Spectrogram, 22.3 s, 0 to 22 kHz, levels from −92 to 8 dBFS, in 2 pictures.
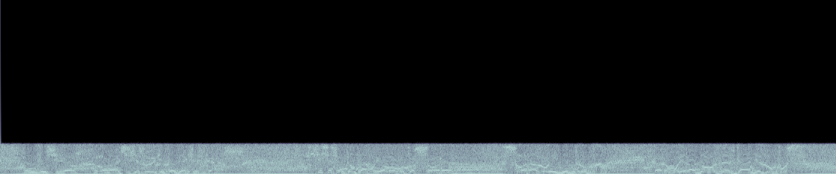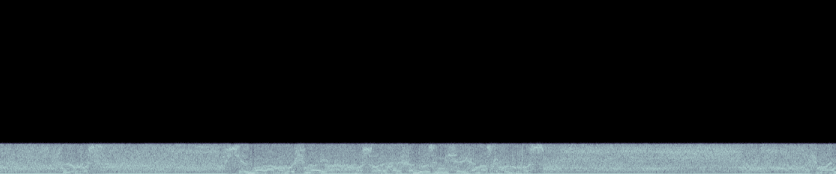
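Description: From start to finish the speech is companded audio read as linear: mu-law bytes reach the output as plain 8-bit samples without expansion. Every sign change jumps across half the range, so quiet passages blare as loudly as loud ones and pauses fill with harsh noise. Unlike ordinary clipping, the buzz persists through silence.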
